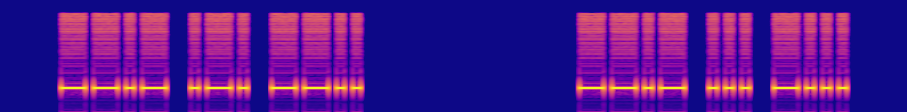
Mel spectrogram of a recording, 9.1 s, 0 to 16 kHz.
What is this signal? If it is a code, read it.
Morse code, heard as a keyed tone, about 15 wpm, 800 Hz. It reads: QRZ QSB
